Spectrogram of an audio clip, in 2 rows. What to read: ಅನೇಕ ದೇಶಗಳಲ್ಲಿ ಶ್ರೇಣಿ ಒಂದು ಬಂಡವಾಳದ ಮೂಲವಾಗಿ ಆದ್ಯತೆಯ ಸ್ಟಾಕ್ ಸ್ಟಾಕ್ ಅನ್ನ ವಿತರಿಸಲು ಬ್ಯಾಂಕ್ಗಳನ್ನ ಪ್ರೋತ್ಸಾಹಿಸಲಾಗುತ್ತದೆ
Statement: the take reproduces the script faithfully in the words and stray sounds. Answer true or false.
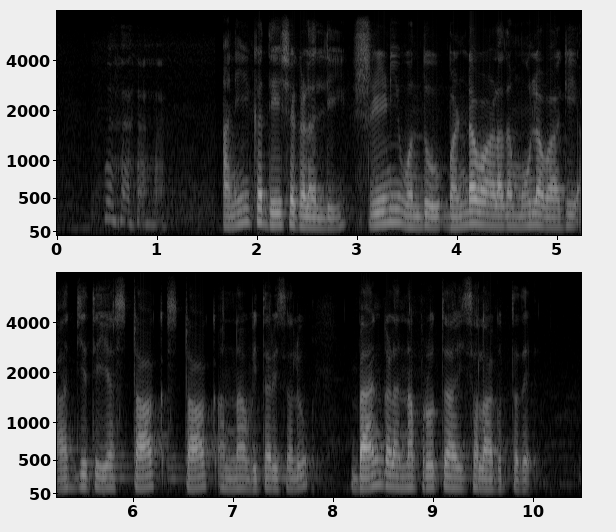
false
